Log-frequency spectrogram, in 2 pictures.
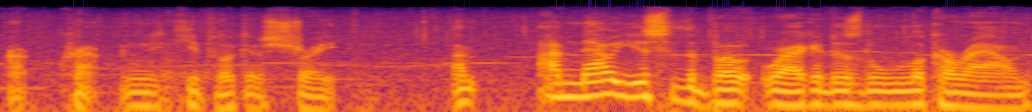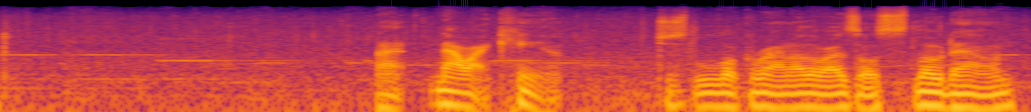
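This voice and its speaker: A man's voice: on the low side, moderate pace, long pauses, faint music behind. A man casually commenting on his gameplay in a joking, wry way. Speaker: gameplay host. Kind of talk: casual let's-play commentary.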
